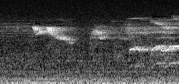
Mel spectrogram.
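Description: Common nightingale singing clear, high whistled phrases: a bright note sliding downward, then a rising run of sweet tones, over a faint low background hum.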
